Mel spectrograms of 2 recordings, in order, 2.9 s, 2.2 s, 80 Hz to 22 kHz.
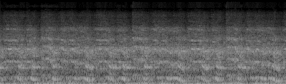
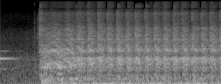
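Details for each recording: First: Ford Powerstroke diesel with reman injectors and new aftermarket harness, bogging and hard to start: slow, labored cranking at about four beats a second that never catches, no codes, 20–35 lb oil pressure; batteries too weak to spin it fast enough to fire. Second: Ford Powerstroke diesel after Ford reman injectors broke in half: quick crank, then a clean catch and a steady, even diesel idle. It fired much better than during priming, but the driver-side injectors remain doubtful.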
